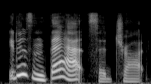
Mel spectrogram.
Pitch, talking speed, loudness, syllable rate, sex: 240 Hz, 200 wpm, -16 LUFS, 3.9 syllables/s, female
